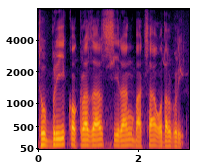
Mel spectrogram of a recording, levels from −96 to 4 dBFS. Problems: constant background noise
